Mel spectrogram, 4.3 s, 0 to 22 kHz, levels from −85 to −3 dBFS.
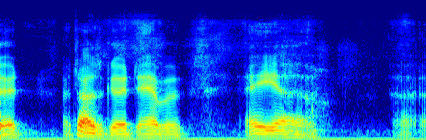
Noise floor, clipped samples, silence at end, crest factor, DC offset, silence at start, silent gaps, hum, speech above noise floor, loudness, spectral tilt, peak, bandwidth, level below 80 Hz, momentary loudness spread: -48 dBFS; under 0.1%; 0 s; 20 dB; under 0.1%; 0 s; none; none; 20 dB; -28 LUFS; -6 dB/octave; -10 dBFS; 18.5 kHz; -46 dBFS; 21 LU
